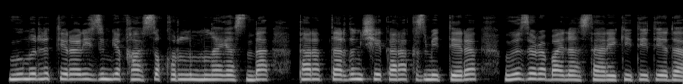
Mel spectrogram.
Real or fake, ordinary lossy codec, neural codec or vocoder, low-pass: fake; none; autoencoder, 22.05 kHz, a latent of 192 numbers a frame, VITS, trained on one speaker; none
